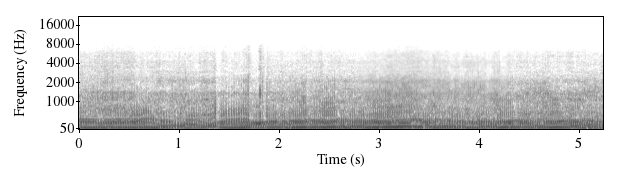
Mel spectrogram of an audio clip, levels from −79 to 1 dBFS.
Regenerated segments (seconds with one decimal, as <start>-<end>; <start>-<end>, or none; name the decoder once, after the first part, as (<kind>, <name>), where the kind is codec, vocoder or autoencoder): 2.8-4.3 (vocoder, Vocos)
